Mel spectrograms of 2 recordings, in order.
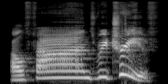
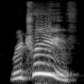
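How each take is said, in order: First: Command. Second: High, loud command to a pet; boy shouting to his pet; crying out. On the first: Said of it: "Louis would say". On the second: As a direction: shout the order eagerly. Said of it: "cried Louis". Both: A narrator's reading.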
